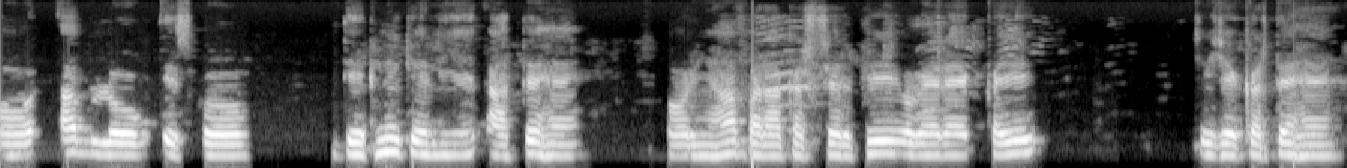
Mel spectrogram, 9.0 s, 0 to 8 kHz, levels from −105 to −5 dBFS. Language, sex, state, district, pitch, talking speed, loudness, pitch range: Hindi, male, Uttar Pradesh, Hamirpur, 165 Hz, 125 wpm, -14 LUFS, 155-180 Hz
